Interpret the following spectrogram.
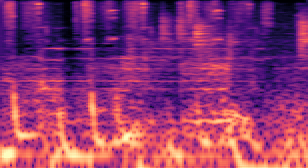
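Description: Loud experimental electronic music: heavy distorted bass with a string of quick falling pitch sweeps, and short noisy crackles high above.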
